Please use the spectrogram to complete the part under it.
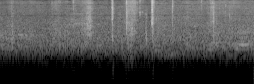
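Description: A car door latch clicks.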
